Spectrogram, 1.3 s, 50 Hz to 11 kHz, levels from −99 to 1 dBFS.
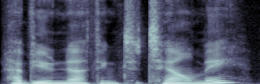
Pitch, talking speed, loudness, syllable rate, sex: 170 Hz, 275 wpm, -17 LUFS, 5.9 syllables/s, female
